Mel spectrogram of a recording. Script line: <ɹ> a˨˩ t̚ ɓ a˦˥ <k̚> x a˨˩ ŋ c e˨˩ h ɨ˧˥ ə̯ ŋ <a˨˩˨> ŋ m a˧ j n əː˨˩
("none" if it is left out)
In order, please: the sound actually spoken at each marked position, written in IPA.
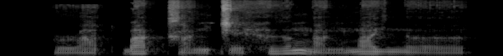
ɹ, k̚, a˨˩˨

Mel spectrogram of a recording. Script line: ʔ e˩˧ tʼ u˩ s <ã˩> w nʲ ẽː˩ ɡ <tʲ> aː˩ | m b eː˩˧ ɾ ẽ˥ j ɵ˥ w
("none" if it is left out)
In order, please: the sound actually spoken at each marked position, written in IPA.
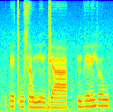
ã˩, dʲ

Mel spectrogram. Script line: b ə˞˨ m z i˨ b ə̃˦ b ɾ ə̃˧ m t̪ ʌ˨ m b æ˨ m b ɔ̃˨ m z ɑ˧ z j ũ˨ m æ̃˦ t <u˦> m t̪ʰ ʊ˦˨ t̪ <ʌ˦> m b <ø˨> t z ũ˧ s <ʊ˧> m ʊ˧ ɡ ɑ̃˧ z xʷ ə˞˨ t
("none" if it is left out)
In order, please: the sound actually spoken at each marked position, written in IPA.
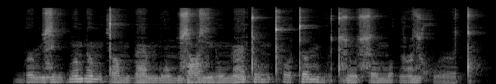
u˦, ə˞˦, u˨, ʊ˧

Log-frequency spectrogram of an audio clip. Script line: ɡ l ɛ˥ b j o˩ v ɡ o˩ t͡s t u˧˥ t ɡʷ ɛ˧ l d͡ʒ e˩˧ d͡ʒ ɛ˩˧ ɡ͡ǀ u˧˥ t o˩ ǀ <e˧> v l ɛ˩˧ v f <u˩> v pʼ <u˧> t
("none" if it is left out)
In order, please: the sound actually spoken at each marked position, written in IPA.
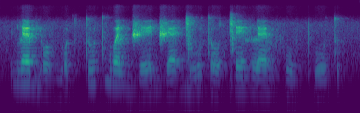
e˧, u˩, u˩

